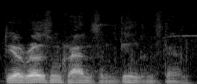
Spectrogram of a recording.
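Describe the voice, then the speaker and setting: A man's voice: sits low, normal speed, music in the background, close to an everyday voice. An actor playing a commanding, courtly middle-aged king with stately delivery in a classical Shakespearean drama. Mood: gracious, concerned.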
